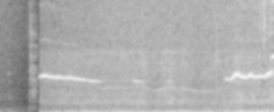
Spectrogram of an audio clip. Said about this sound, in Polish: I to nie czajnik, a wiatr wieje.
